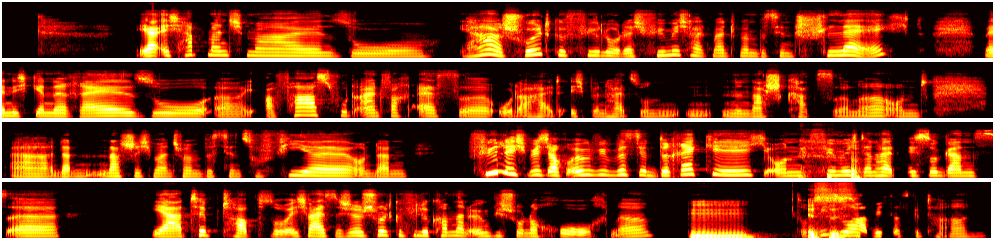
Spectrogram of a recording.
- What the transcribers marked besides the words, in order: stressed: "schlecht"; chuckle; unintelligible speech
- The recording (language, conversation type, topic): German, advice, Wie fühlt sich dein schlechtes Gewissen an, nachdem du Fastfood oder Süßigkeiten gegessen hast?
